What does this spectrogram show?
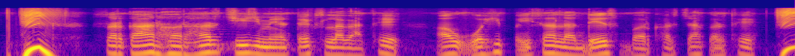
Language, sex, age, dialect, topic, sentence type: Chhattisgarhi, male, 25-30, Northern/Bhandar, banking, statement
